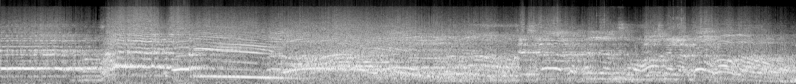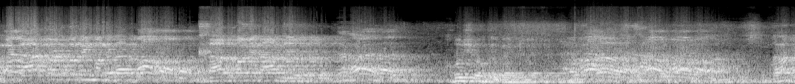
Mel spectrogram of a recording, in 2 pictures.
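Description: A man sings loudly through a microphone, echoing in a hall.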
